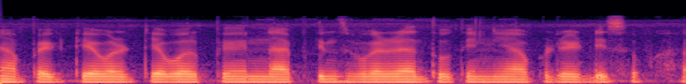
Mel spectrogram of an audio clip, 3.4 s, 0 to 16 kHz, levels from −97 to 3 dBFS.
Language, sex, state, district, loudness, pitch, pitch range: Hindi, male, Chandigarh, Chandigarh, -17 LUFS, 115 Hz, 110-115 Hz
